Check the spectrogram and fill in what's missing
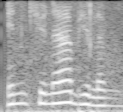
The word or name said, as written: incunabulum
